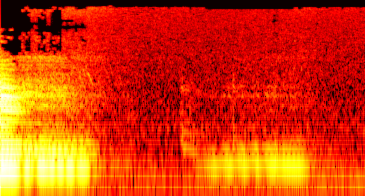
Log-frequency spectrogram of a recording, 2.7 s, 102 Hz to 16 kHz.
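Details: American bullfrogs with green frogs in an intense early-morning chorus at 54 degrees: low, droning calls, a rich twangy burst, then a fainter steady hum farther off; recorded on a cellphone.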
